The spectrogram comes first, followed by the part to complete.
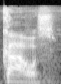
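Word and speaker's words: Kaos: Ну, пишется, я так понимаю, как «Хаос», «Чаос». «Хаос» называется. «Хаос», да. Но именно «Каос». Ну, он... потому что пишется, нет разве? Не-не-не, русскими буквами прям.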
